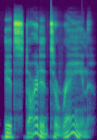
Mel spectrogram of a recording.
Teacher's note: In the first sentence, started to likely sounded like started a. The to becomes a very small, unstressed sound.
